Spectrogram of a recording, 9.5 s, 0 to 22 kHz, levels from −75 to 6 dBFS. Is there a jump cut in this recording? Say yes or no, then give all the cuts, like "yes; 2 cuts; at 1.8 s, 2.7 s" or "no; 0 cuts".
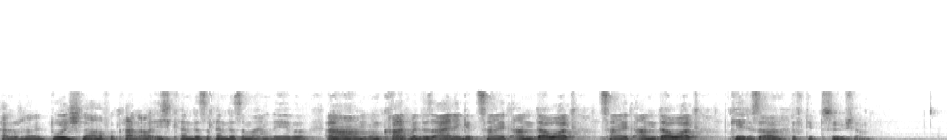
yes; 4 cuts; at 2.1 s, 3.2 s, 6.0 s, 7.9 s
